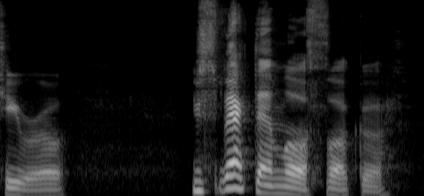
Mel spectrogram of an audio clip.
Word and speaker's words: gyro: for a month looking gyro or a hero actually that's pronounced hero you smack that little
